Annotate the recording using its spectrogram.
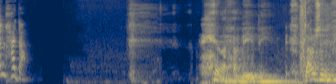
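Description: A young man talks with animation over an online call.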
